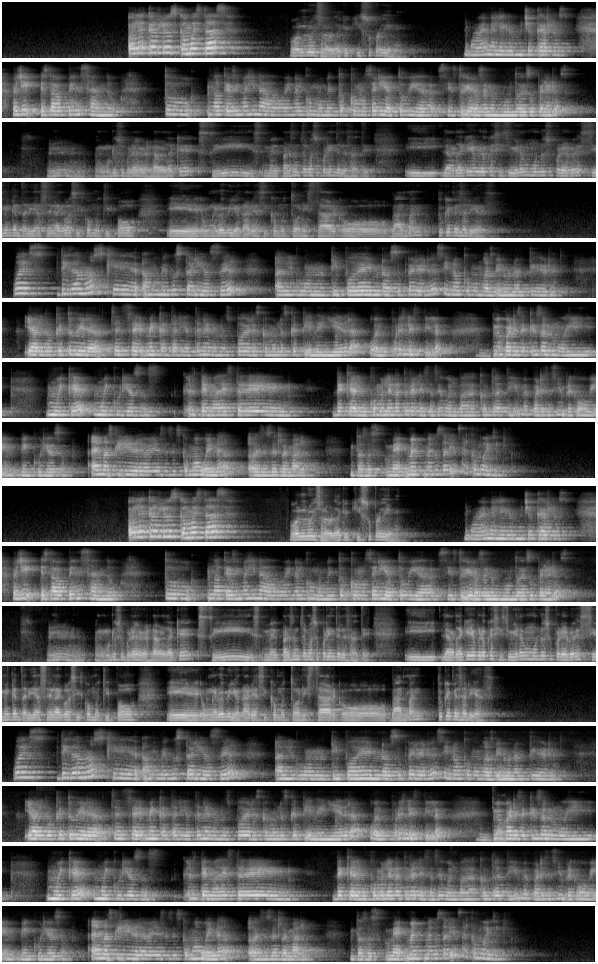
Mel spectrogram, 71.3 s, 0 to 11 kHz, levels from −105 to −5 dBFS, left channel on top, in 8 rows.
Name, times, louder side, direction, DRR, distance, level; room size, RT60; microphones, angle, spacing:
voice 1, 1.9-3.5 6.9-10.9 11.4-17.3 35.8-39.2 39.7-44.0 44.9-53.4 54.1-55.7 56.2-57.8 58.4-63.4 63.7-67.0 67.6-69.9, right 1 dB, 10° left, 3 dB, 1.3 m, -30 dB
voice 2, 4.3-6.0 18.5-34.0 51.7-52.1, right 4 dB, 55° right, 10 dB, 0.5 m, -36 dB
8.4 x 5.5 x 7.0 m, 0.94 s
head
